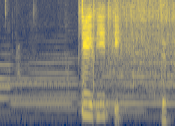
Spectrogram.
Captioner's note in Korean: 치릭! / 지글지글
